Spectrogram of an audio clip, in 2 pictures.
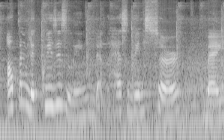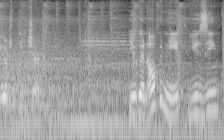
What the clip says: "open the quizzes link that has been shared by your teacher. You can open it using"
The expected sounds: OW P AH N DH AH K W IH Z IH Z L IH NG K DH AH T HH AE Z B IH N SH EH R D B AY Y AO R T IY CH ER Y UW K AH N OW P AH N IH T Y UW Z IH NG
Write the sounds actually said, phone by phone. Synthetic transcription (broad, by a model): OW P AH N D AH K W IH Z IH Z L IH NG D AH T HH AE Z B IH N S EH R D B AY Y AO R T IY CH ER Y UW K AH N OW P AH N IH T Y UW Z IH NG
